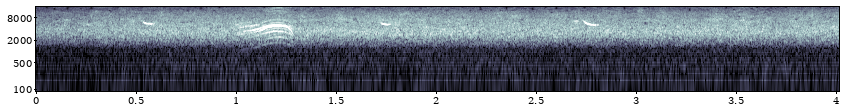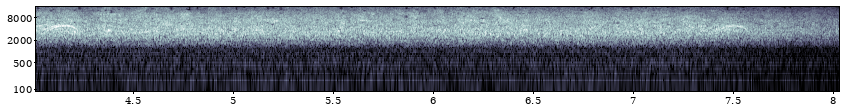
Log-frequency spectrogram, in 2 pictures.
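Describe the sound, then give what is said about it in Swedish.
A dense, continuous wash of high-pitched calls from a huge flock of bramblings, said to number between 5 and 7 million birds that roosted together overnight, fills a forest, blending into a steady hiss with occasional brief chirps standing out; no one speaks. “De kanske måste flytta sig snart men det är ett väldans ljud i skogen. De låter lite som kväkande fåglar kan man säga.”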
